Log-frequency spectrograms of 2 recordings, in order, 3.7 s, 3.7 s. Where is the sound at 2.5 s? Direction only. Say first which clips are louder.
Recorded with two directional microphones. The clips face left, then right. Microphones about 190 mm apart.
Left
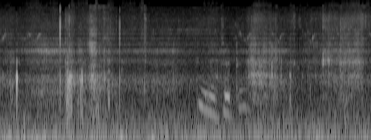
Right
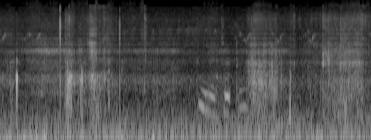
Right 6 dB; 55° right (ahead or behind).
